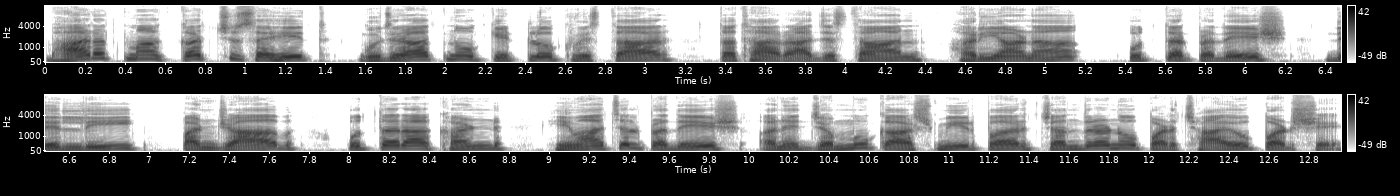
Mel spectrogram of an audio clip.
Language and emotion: Gujarati, neutral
